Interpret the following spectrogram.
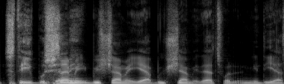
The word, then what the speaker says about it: Buscemi: Buscemi, yeah, Buscemi.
